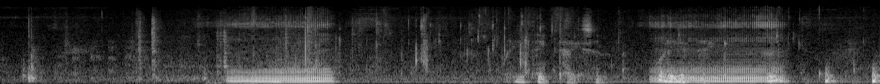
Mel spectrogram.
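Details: Tulip, a dog, snoring: two long, low rattling snores about four seconds apart with quiet room noise between.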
